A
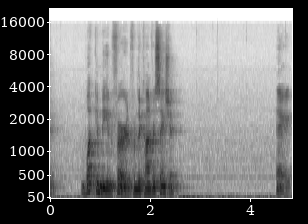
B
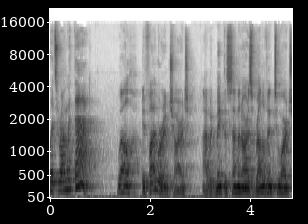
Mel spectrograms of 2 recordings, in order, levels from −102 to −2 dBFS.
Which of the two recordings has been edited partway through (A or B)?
B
